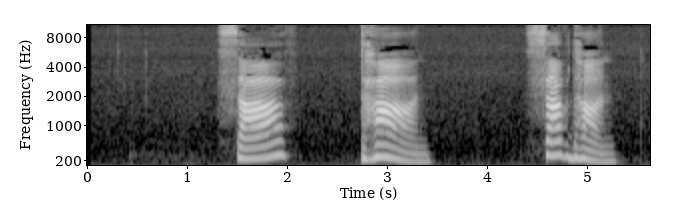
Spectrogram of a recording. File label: Common Hindi Phrases for travel Watch out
